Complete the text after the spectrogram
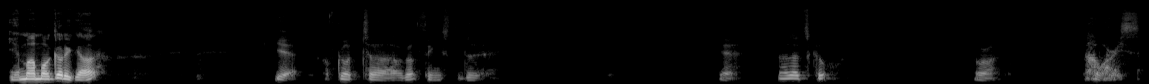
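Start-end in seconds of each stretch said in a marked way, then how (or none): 0.1-1.0 louder, firm sign-off; louder to Mum. Real, not acted. Telling Mum on the phone he has to go, loudly. 9.7-11.4 whisper. Real, not acted. Unvoiced under breath.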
